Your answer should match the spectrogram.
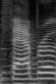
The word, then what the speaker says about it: Favreau: it's almost like John Favreau. Is that how you say his name? Uh-huh.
